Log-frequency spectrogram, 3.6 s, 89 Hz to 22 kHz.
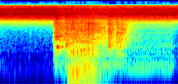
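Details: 1998 Yamaha V Star, 3,500 miles, recent carb rebuild, fuel system flush and new battery, choke on: short cranking catches briefly then stumbles roughly instead of idling; runs but shuts off when revved, hard starting.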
